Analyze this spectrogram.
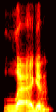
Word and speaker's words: Lagan: Hey, Jeff, my name is pronounced Lagan, like rhymes with wagon.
